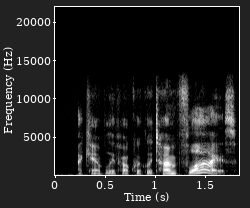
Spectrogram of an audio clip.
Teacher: Okay, the challenge there is definitely not stressing I or can't too much. The energy has to go on to believe, quickly, and flies. Those feel like the peaks.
